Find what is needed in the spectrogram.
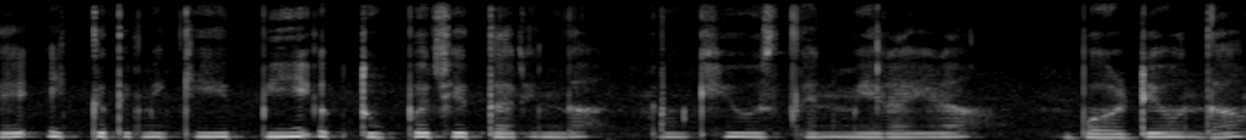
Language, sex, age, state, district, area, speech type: Dogri, female, 18-30, Jammu and Kashmir, Kathua, rural, spontaneous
